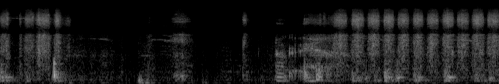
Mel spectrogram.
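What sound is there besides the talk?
sandpaper sanding finish off paint stick wood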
